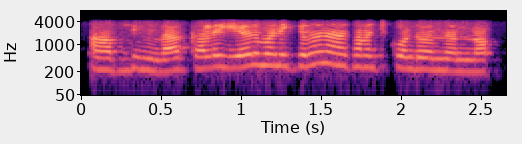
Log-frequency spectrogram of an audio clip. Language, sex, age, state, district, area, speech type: Tamil, female, 30-45, Tamil Nadu, Salem, rural, conversation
